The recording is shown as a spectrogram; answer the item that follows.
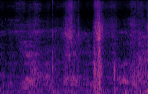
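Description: Paper pages of a coloring book being turned by hand: faint rustling with a short, sharper paper flap about a second and a half in.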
